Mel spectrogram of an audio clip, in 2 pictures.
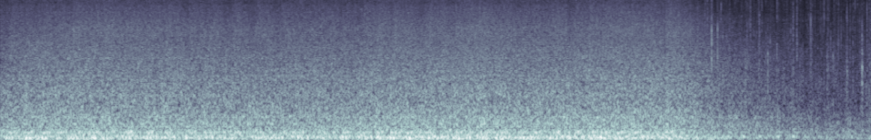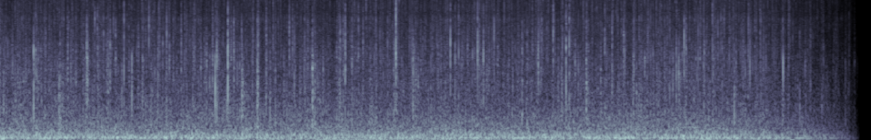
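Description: Sound effects for a lightning strike and thunder: a loud, dense crackling rumble. After about nine seconds it eases into a quieter crackle of burning flames, with many small scattered pops.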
